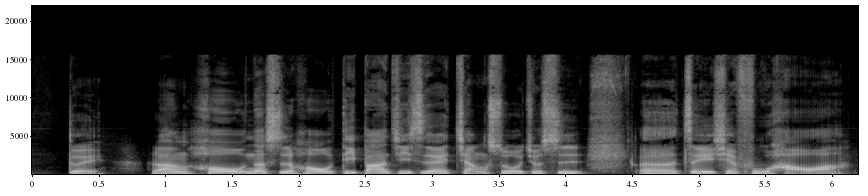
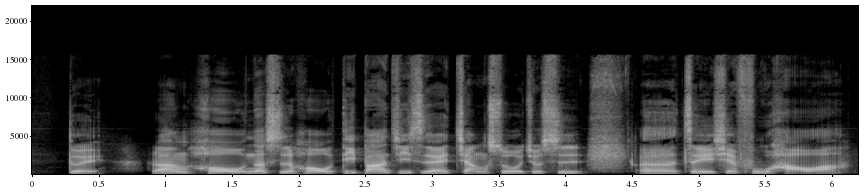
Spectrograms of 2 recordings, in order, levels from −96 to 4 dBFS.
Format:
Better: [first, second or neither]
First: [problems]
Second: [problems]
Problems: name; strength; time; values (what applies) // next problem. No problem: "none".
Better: first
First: none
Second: thin; somewhat; fading below 400 Hz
